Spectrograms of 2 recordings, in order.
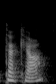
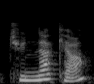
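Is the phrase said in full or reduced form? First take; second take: reduced; full. First: It is said fast, squeezed to two syllables. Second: Every syllable is said, including the ne.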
